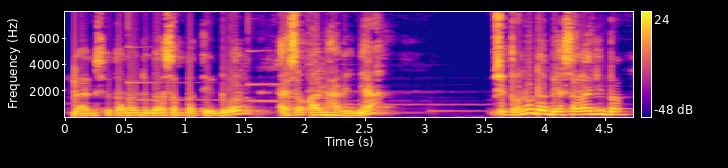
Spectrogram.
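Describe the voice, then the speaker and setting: A man's voice: high-pitched, lively intonation, brisk, warm tone, faint music behind, rough recording. A young man telling a personal story in casual, rambling speech full of fillers, often calling the listener brother. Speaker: storyteller guest.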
